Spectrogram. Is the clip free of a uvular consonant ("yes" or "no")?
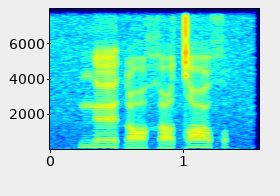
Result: no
